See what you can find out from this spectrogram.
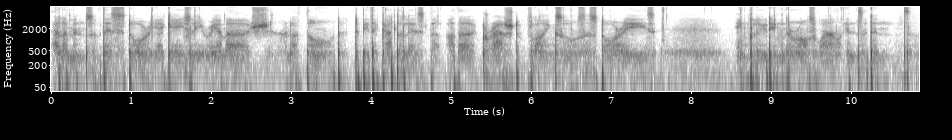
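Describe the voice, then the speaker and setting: An ASMR narrator who whispers from start to finish. The delivery is soft and unhurried, following a script like a documentary read, with breath in place of voiced tone. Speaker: host.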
